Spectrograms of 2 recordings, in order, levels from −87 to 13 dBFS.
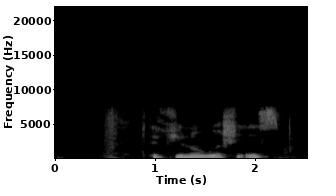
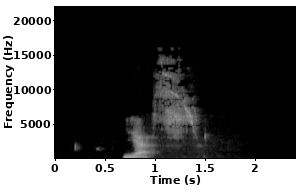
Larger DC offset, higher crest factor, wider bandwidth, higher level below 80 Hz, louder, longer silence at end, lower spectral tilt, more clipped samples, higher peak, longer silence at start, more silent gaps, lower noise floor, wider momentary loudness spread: neither; second, 16 dB vs 26 dB; second, 7.6 kHz vs 16.5 kHz; first, -78 dBFS vs -84 dBFS; second, -39 LUFS vs -27 LUFS; second, 0.3 s vs 0.95 s; first, -5.5 dB/octave vs -1.5 dB/octave; neither; second, -24 dBFS vs -6 dBFS; second, 0.55 s vs 0.7 s; neither; second, -74 dBFS vs -82 dBFS; second, 12 LU vs 20 LU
